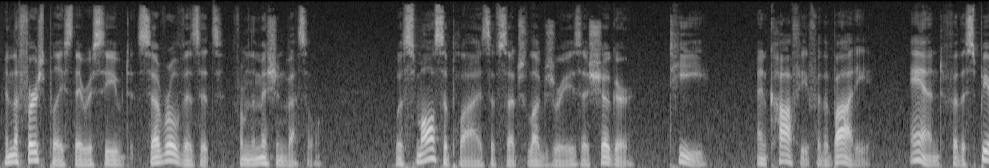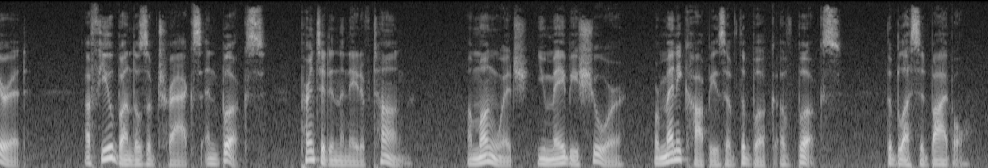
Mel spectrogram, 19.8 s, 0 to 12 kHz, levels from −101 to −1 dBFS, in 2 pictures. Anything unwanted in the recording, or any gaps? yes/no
no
